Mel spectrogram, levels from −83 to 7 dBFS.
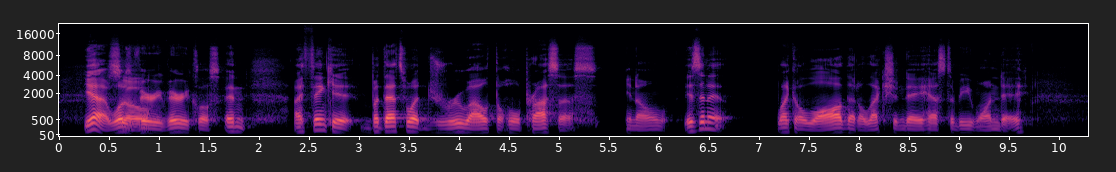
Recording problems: thin; very; fading below 450 Hz

